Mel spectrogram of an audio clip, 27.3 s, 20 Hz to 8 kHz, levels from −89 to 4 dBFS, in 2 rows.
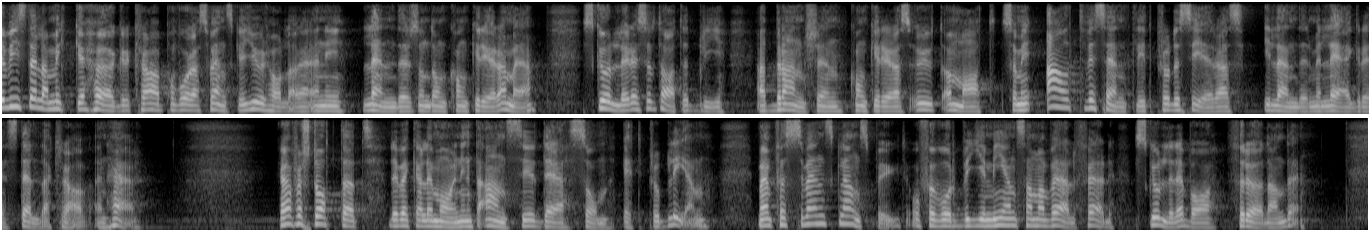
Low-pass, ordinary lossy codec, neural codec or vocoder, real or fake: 7.2 kHz; none; codec, 16 kHz in and 24 kHz out, 1 kbps, XY-Tokenizer; fake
